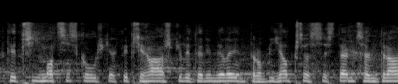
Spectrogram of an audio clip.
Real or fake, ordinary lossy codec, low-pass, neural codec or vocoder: fake; AAC, 48 kbps; 7.2 kHz; codec, 16 kHz, 4 kbps, X-Codec, HuBERT features, trained on general audio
